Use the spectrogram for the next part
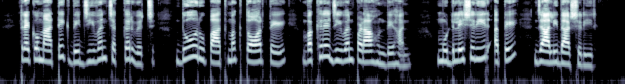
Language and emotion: Punjabi, neutral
